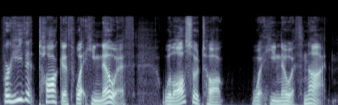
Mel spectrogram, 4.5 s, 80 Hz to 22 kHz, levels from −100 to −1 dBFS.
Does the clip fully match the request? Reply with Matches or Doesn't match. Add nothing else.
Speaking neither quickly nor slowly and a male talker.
Matches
